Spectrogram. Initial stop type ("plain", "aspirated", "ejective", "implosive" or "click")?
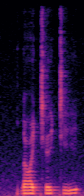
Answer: implosive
